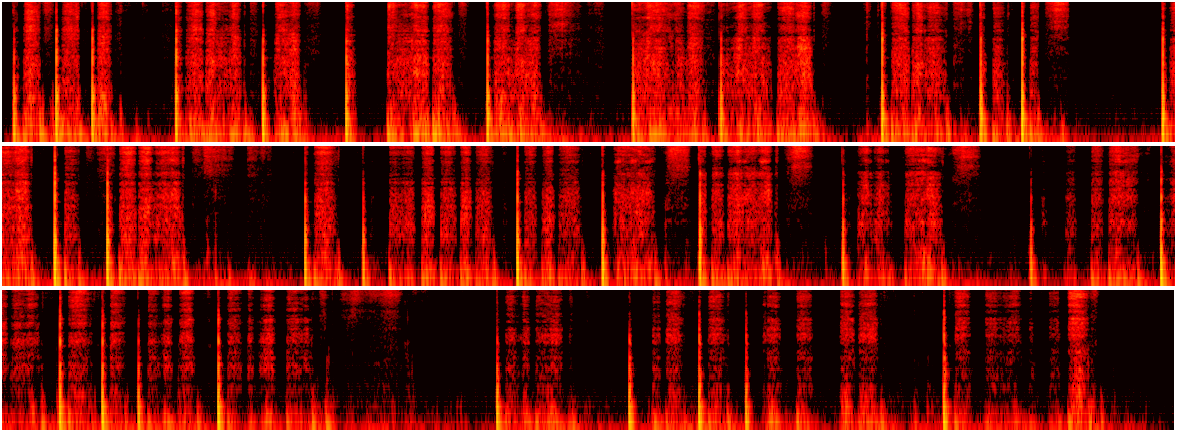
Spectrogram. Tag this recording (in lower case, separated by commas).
writing, home sounds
